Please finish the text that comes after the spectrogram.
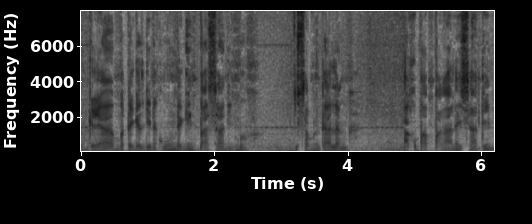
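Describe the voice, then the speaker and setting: A man acting in a Filipino radio drama as a humble, gruffly kind eldest brother. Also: deep voice, fairly even intonation, moderate pace, noisy background, lightly acted. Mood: regretful.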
